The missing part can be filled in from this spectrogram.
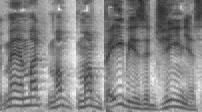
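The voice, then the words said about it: Put-on accent. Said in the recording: “no one with that accent should be coming with the word genius”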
